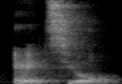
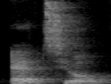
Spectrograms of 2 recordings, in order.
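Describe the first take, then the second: First: The middle consonant is a ts sound. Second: The middle consonant is a ts sound.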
